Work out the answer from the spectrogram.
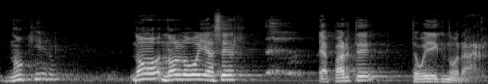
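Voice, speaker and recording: A man's voice: sits high, big pitch swings, measured pace, a little mellow, a little hiss or hum, pitched above the performer's own voice. A man acting out a stubborn little boy who whines and refuses to obey his father. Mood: defiant. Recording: echoey hall reverb.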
